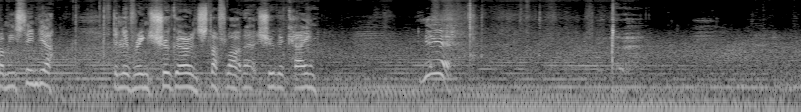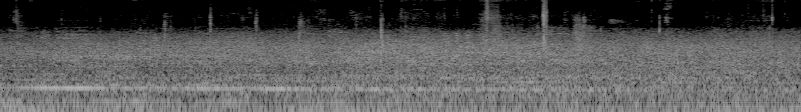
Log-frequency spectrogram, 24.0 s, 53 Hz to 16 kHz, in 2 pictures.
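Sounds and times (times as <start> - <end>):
distant traffic noise: 0.0 - 24.0
low hum: 0.0 - 24.0.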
